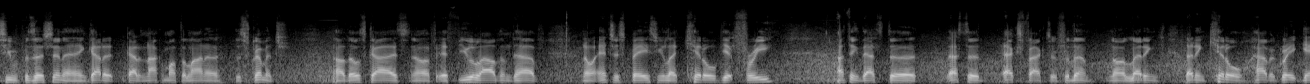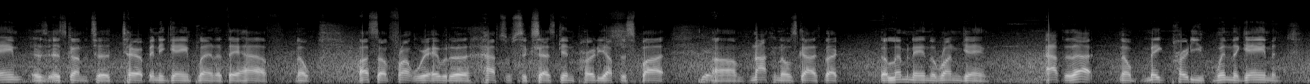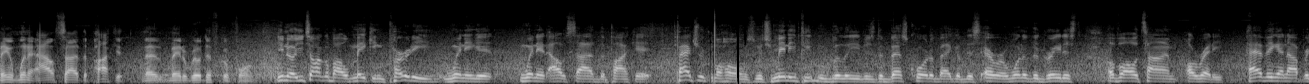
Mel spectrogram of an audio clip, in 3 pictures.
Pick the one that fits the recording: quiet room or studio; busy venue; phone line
busy venue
